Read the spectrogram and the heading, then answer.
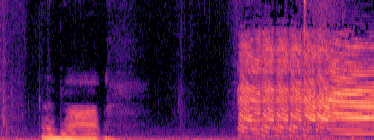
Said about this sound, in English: Yeah, it's this one. The DJ air horn sound effect. Can you play it?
